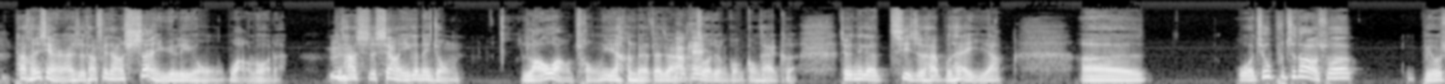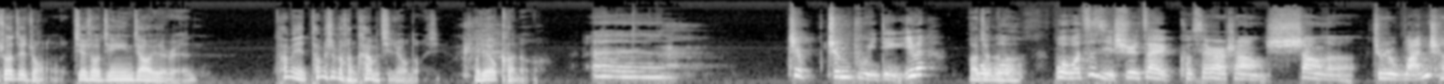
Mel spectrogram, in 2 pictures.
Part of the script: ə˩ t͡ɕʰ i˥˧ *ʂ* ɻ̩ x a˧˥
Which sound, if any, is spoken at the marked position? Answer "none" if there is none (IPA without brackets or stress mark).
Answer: ʈ͡ʂ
